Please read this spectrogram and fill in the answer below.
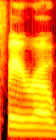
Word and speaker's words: Feyre: My name is Feyre. And Amarantha recognizes Feyre's name. And I really like the direct quote here, actually. She says, Feyre, testing her name, the taste of the 2 syllables on her tongue.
